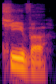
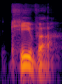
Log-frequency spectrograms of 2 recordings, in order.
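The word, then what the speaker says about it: Kiwior: to um to who my polish friends have told me it's pronounced Kiva Kiva yeah really yeah unless um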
